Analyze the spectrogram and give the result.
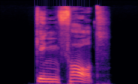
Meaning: first/third-person singular preterite of fortgehen
- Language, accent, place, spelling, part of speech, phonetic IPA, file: German, Germany, Berlin, ging fort, verb, [ˌɡɪŋ ˈfɔʁt], De-ging fort.ogg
